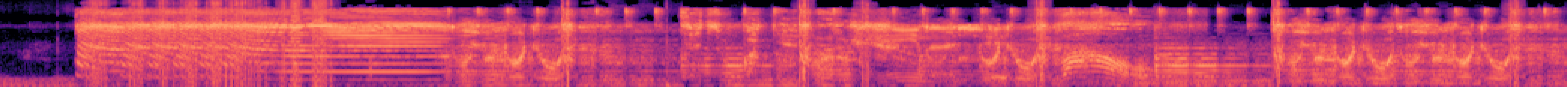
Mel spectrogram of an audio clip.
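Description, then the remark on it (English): A loud electronic alarm sound effect blares almost continuously for about ten seconds, its shrill, wavering siren-like tones rising and falling, with no one talking over it. “Let me sound that alarm one time for the one time again.”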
